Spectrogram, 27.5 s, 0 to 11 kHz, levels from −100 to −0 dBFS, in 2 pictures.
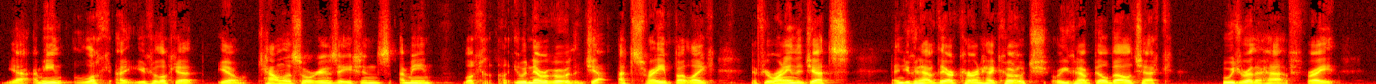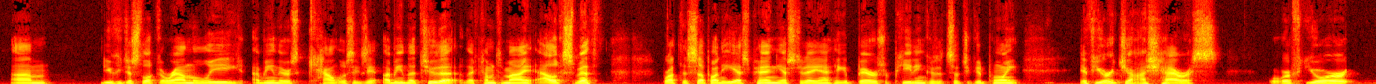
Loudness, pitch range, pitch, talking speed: -24 LUFS, 100-120 Hz, 110 Hz, 215 wpm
